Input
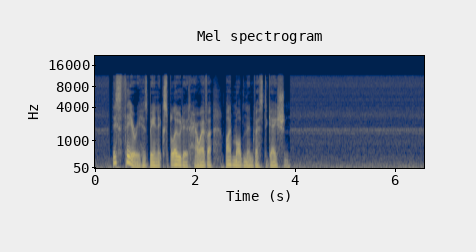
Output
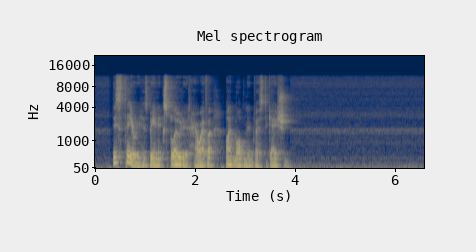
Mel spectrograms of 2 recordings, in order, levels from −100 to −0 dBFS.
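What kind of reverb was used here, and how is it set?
FDN reverb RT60 0.53 s, low-frequency decay 0.75×, high-frequency decay 0.95×, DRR 4.5 dB; trim -2 dB

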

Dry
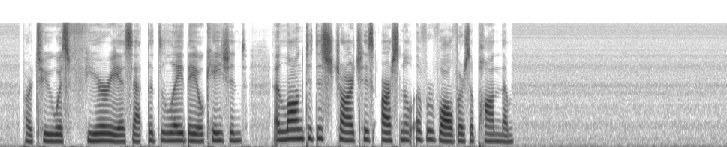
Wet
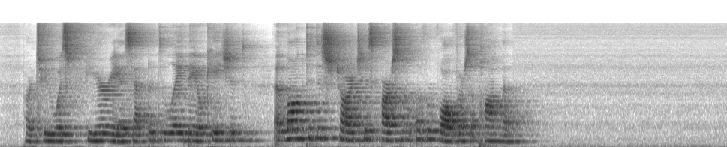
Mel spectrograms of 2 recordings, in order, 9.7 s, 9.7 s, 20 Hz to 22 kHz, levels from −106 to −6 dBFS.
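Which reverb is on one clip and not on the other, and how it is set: plate-style reverb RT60 0.97 s, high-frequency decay 0.75×, DRR -0.5 dB; trim -1.5 dB

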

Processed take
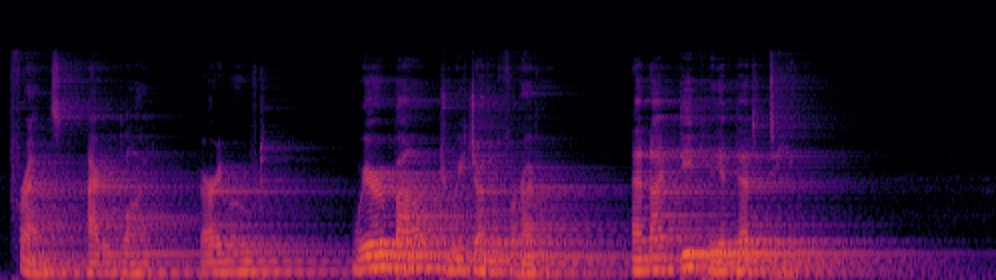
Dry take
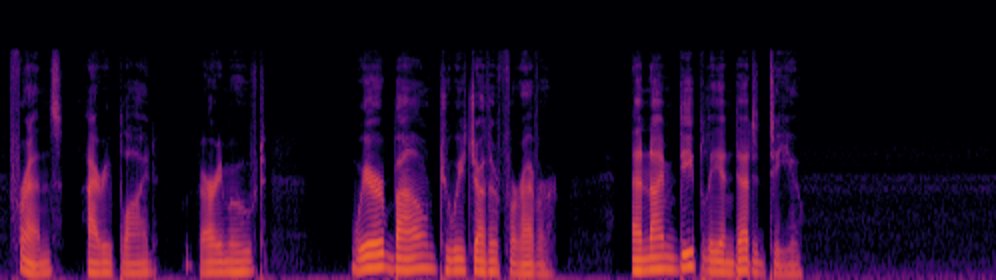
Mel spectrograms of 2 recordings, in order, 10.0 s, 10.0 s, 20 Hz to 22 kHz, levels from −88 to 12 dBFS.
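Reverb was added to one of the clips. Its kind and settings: FDN reverb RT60 2.9 s, low-frequency decay 1.35×, high-frequency decay 0.7×, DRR 2 dB; trim -5.5 dB

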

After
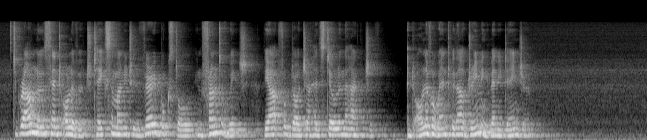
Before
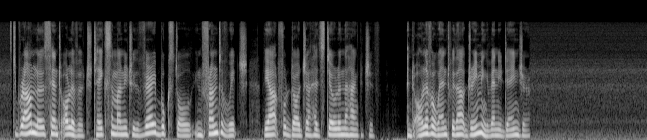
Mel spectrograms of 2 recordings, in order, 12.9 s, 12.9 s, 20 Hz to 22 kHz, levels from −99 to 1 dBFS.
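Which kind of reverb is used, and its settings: simulated room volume 560 m³, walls mixed, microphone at 0.72 m

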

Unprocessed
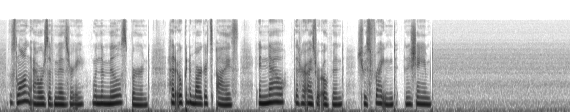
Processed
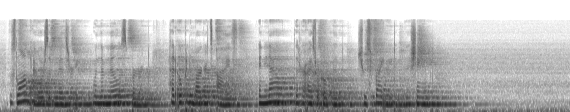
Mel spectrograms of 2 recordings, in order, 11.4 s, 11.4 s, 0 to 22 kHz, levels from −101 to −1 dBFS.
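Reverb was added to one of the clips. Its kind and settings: algorithmic reverb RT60 1.9 s, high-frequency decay 0.55×, pre-delay 80 ms, DRR 3 dB; trim -4.5 dB

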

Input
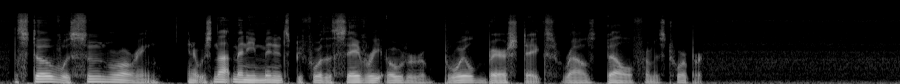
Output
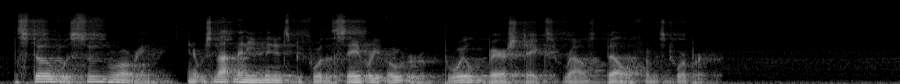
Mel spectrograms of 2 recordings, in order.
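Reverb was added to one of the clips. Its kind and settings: gated-style reverb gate 240 ms flat, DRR 6.5 dB; trim -4 dB

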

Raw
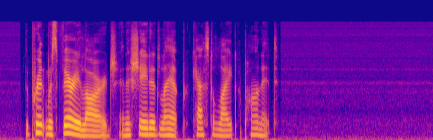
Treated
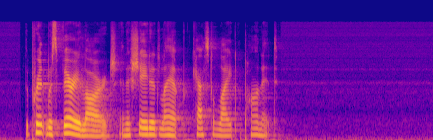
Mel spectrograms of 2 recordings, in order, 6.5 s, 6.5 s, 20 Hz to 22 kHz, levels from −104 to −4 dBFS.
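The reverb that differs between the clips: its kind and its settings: algorithmic reverb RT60 0.84 s, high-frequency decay 0.7×, pre-delay 10 ms, DRR 18 dB; trim -2 dB

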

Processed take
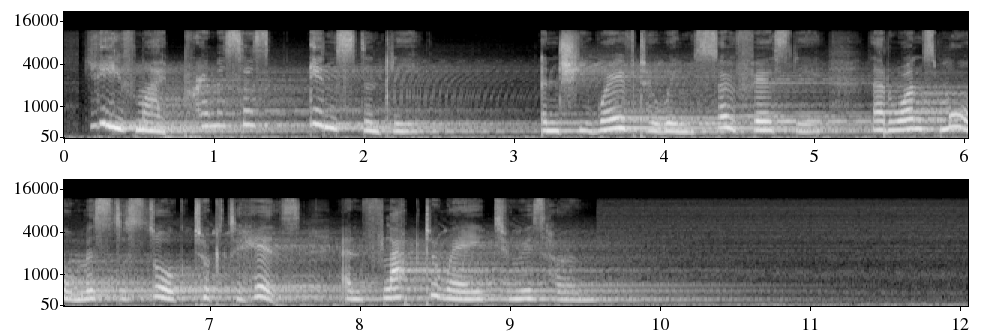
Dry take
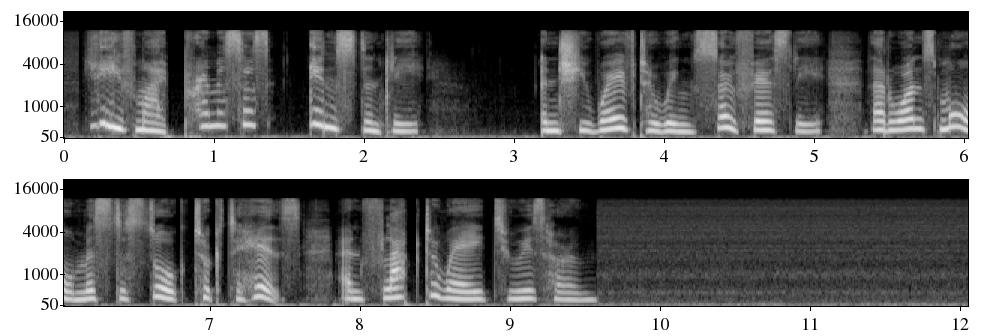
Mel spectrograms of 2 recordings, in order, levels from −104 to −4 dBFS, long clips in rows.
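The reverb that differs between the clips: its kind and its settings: spring tank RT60 3.4 s, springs 42/48 ms, chirp 80 ms, DRR 8.5 dB; trim +2 dB

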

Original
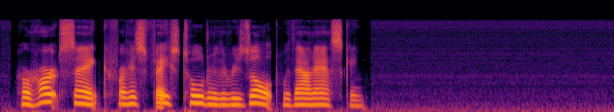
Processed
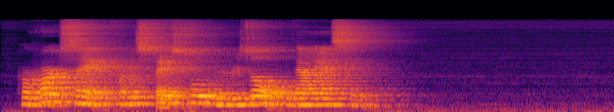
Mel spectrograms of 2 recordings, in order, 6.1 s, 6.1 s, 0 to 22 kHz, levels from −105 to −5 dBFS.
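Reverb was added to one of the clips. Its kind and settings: Schroeder reverb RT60 1.3 s, combs from 32 ms, DRR -4 dB; trim -2 dB

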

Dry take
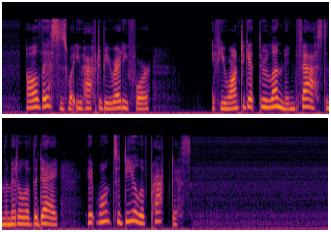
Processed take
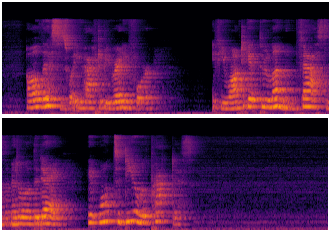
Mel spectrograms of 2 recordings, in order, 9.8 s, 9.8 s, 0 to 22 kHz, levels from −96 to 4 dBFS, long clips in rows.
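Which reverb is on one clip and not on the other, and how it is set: FDN reverb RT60 0.68 s, low-frequency decay 0.75×, high-frequency decay 0.85×, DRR -5.5 dB; trim -6 dB

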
